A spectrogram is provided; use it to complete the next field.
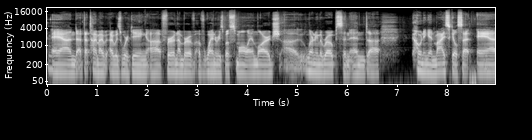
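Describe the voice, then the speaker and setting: A man with a West Coast accent, fairly low pitch, fairly quick pace and monotone, flat intonation. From Northern California. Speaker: winery owner and winemaker. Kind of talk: casual chat.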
